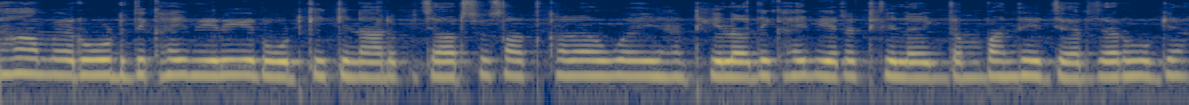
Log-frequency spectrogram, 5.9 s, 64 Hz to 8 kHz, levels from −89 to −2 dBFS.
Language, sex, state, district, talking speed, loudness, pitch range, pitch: Hindi, female, Bihar, Darbhanga, 290 wpm, -31 LUFS, 235-250 Hz, 245 Hz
